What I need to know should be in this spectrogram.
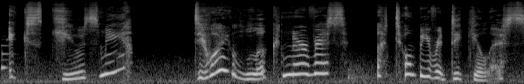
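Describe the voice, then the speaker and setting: A woman's put-on character voice, extremely high with very wide pitch swings, fairly slow with long, frequent pauses, amid clear background noise. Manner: defensive, haughty, denying nervousness.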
